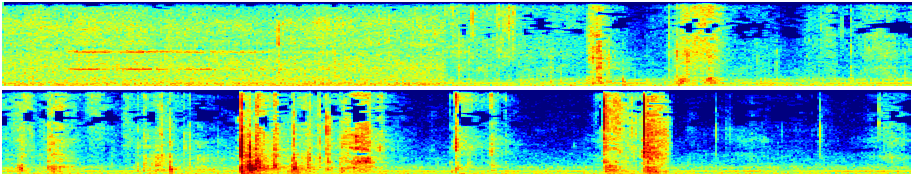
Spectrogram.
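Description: A steady hiss of background noise gives way, under two seconds in, to a series of clicks and taps from a clear plastic lid and a paper takeout box of kimbap being handled, the sharpest knock a little past the middle, over a steady low room hum.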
